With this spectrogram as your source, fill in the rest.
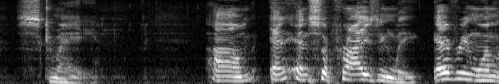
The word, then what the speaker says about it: SKMEI: Some people say SKMEI, but I don't see a vowel between the S and the K, so I'm not going to make that a syllable. I'm just going to say SKMEI.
